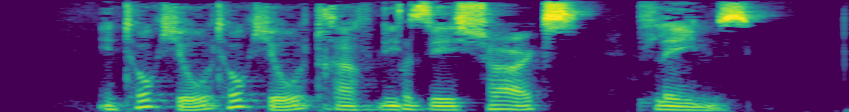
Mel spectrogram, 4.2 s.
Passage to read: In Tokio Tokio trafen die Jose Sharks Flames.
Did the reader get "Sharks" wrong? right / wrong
right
